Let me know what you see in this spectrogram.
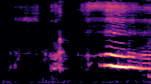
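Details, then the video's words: Female Shih Tzu talking for her treats: a short low murmur, then a loud drawn-out whine that holds steady and slowly slides downward near the end, indoors. "Lacey dog talks a lot when it comes to treats!"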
